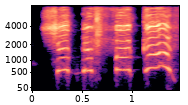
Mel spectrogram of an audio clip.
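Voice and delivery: very high, loud mock tantrum yell; retold shout. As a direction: scream it in exasperation, half playing. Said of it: "I would just shout".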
